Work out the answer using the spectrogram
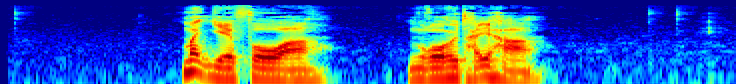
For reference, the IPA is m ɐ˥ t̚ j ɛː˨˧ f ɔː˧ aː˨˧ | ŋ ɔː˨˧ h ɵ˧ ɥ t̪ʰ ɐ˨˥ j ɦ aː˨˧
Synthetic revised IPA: m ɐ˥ t̚ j ɛː˨˧ f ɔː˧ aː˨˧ | ŋ ɔː˨˧ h ɵ˧ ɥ t̪ʰ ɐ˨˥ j ɦ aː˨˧

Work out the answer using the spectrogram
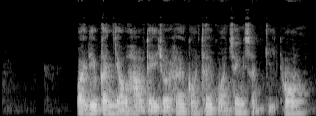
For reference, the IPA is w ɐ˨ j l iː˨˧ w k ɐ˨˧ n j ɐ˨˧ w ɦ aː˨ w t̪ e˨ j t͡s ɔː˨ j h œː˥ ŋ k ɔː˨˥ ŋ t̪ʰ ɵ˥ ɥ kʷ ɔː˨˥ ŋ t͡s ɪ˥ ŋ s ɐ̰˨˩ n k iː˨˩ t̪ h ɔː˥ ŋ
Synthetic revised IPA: w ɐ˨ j l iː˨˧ w k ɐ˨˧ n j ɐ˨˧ w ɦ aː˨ w t̪ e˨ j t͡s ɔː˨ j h œː˥ ŋ k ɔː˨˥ ŋ t̪ʰ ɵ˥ ɥ kʷ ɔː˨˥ ŋ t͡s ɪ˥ ŋ s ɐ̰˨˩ n k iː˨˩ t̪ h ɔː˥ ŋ

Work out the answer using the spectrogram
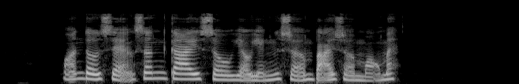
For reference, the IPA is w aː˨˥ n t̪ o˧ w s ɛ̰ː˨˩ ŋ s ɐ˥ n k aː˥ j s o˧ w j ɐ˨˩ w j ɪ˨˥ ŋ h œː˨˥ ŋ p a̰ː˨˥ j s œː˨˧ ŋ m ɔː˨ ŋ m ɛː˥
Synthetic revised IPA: w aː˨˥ n t̪ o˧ w s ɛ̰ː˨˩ ŋ s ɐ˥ n k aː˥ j s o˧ w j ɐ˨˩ w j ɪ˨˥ ŋ s œː˨˥ ŋ p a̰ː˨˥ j s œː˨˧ ŋ m ɔː˨ ŋ m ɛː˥

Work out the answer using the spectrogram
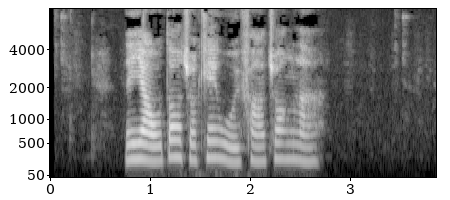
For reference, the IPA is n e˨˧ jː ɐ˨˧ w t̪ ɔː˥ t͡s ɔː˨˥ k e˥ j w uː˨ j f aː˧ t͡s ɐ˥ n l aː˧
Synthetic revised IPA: n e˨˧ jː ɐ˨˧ w t̪ ɔː˥ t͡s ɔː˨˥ k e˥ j w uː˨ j f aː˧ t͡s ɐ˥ ŋ l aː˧

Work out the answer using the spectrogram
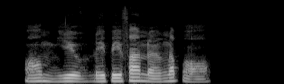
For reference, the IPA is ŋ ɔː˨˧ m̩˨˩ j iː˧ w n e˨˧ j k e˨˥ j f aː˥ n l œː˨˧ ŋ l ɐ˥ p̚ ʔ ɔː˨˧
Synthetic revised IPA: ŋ ɔː˨˧ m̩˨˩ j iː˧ w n e˨˧ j p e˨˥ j f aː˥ n l œː˨˧ ŋ l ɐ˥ p̚ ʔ ɔː˨˧

